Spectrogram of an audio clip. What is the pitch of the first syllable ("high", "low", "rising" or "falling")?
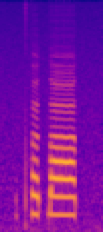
high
